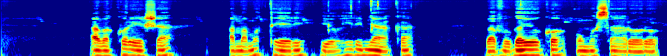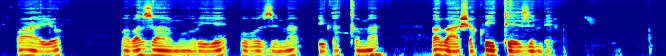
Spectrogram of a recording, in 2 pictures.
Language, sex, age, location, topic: Kinyarwanda, male, 18-24, Nyagatare, agriculture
